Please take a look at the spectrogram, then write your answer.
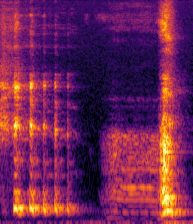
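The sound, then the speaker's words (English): A dog inside the room barks in a quick run of short, fairly high yips, then lets out a drawn-out whine that ends in one louder, sharper bark. No one speaks over it. “Dude, is that a fucking dog?”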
